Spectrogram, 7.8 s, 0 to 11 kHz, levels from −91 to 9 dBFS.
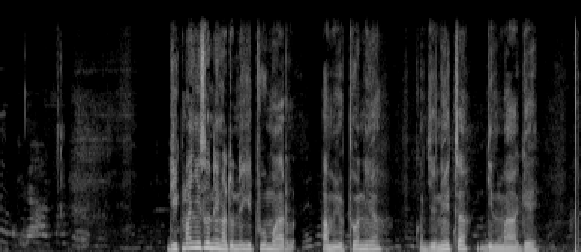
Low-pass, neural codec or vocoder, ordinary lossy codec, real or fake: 9.9 kHz; codec, 16 kHz in and 24 kHz out, 2.2 kbps, FireRedTTS-2 codec; none; fake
